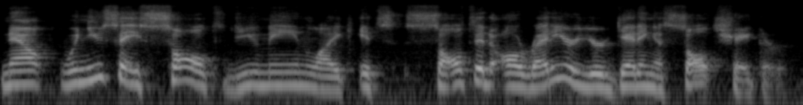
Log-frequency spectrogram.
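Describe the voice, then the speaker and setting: A man's voice: high voice, lively intonation, moderate pace, a bit bright. A man hosting a comedy show, reading a menu aloud and grilling his guest in a dry, mock-serious way. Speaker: show host. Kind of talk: comedic interview.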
